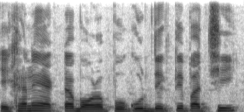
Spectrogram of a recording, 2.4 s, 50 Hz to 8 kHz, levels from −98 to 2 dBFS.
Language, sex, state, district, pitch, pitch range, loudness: Bengali, male, West Bengal, Alipurduar, 160 Hz, 145-165 Hz, -13 LUFS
